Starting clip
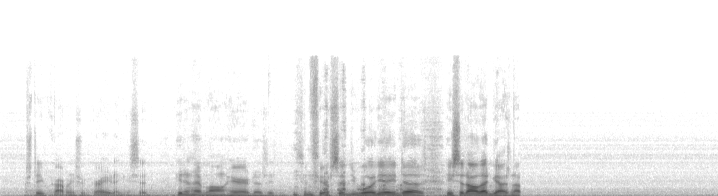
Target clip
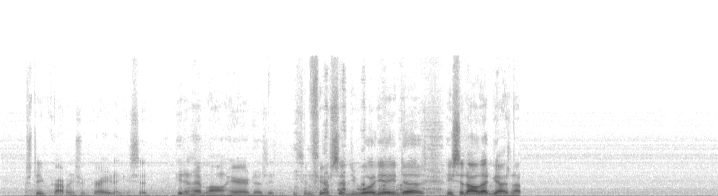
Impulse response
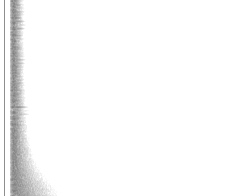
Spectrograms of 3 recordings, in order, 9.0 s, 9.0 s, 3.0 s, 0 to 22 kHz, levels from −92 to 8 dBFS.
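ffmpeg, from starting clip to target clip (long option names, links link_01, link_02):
-af "equalizer=frequency=160:width=1.4:gain=-13"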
